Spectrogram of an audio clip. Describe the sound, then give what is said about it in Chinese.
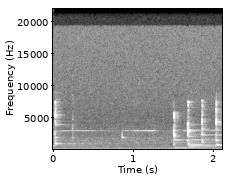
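A phone ringtone for an incoming call plays alone: a short electronic melody of bright, tonal beeps stepping between pitches, quiet at first and then a quicker cluster of notes near the end, over a low steady hum. “Sorry，我现在必须要接接一个电话，应该是我女儿。”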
